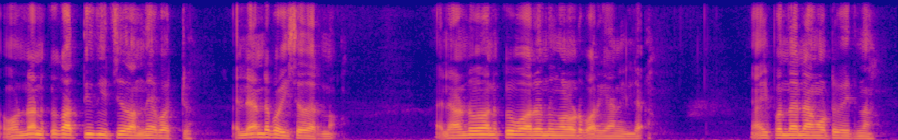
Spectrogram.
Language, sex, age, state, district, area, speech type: Malayalam, female, 60+, Kerala, Kannur, rural, spontaneous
